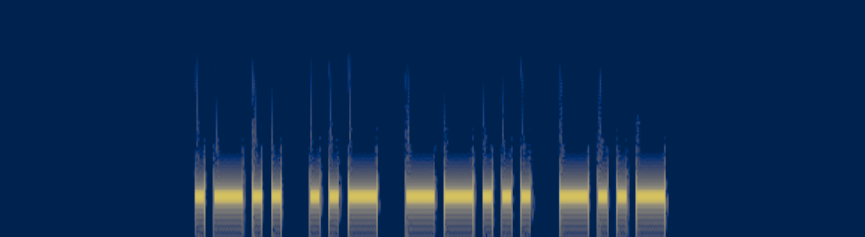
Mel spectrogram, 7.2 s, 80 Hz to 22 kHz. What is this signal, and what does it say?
Morse code, heard as a keyed tone, about 15 wpm, 700 Hz. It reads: LU7X
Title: DXCC-100 Call Signs - 4 Characters - Repeated 3x - 15wpm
